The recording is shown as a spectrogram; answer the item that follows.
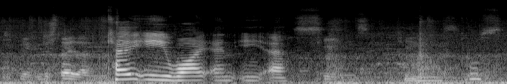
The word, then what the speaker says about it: Keynes: Keynes. Keynes. Keynes. Of course. Same as Milton. Spelled the same as Yeah. Milton Keynes.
